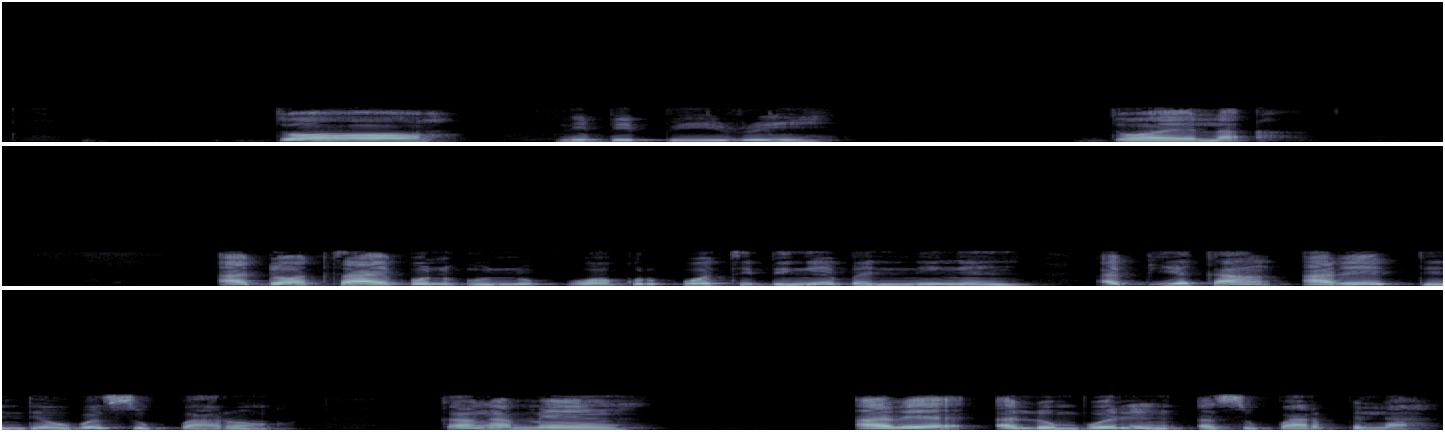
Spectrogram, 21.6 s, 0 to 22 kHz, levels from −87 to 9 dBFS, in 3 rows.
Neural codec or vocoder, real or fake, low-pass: none; real; 5.4 kHz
